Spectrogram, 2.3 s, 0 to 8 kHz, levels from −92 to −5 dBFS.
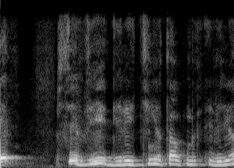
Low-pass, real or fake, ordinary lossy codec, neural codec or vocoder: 7.2 kHz; fake; none; codec, 16 kHz, 8 kbps, FreqCodec, smaller model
